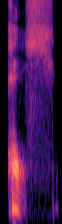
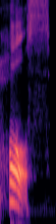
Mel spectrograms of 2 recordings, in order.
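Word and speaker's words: Hulce: Pulse. Tom Hulse, who played Wolf Gang Amadeus Mozart.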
